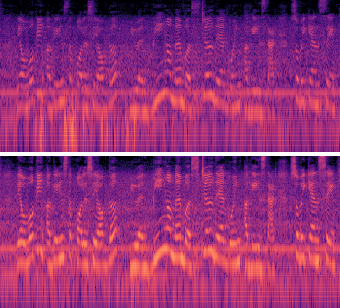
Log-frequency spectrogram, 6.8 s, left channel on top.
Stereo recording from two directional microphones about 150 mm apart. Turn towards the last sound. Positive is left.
turn(degrees=-60)  # may be behind; listen again after turning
